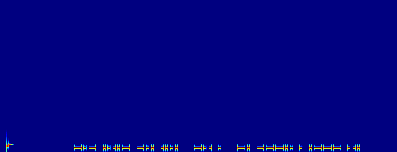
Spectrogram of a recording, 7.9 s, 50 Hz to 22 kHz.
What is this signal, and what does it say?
Morse code, heard as a keyed tone, about 25 wpm, 700 Hz. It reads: K4DH DE N8EJS
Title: USA Callsign DE Callsign 25wpm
